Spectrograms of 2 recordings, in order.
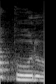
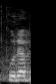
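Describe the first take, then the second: First: पूर्व said as purv with र्व; पूर्व, the right form; correct form. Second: पूरब said as purab; पूरब, the wrong form. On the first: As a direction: say पूर्व with a clear rv cluster. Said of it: "पूर्व होता है". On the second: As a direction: say पूरब with a plain ब ending. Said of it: "पूरब नहीं होता". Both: Shown as a demonstration.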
